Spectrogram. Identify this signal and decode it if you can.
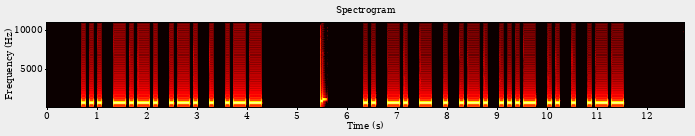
Morse code, heard as a keyed tone, about 15 wpm, 700 Hz. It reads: SCREW INTERVIEW
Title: Sentences from Top 1600 Words - New Word Drill - 15wpm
